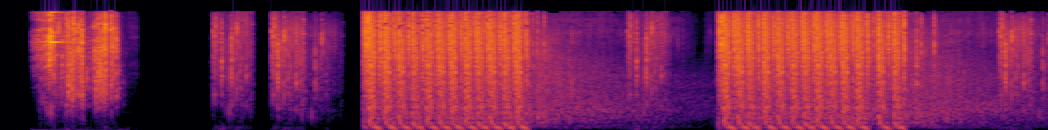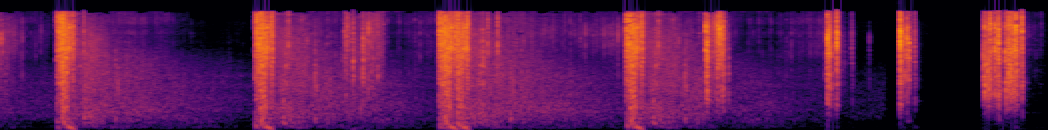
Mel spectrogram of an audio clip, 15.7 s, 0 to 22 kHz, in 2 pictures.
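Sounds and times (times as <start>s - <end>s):
AUG rifle gunfire: 2.7s - 13.8s.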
